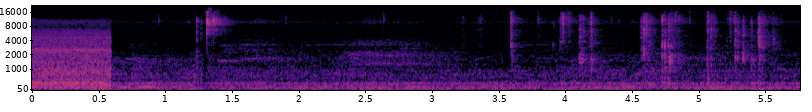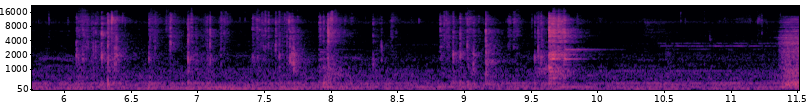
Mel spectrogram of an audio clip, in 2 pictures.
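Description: Ragi flour and salt being mixed by hand in a bowl, with a steady run of close scraping, rubbing and clinking against the bowl, broken by sharper knocks every few seconds.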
